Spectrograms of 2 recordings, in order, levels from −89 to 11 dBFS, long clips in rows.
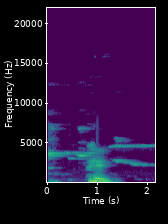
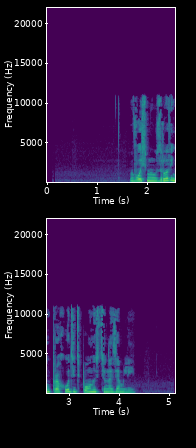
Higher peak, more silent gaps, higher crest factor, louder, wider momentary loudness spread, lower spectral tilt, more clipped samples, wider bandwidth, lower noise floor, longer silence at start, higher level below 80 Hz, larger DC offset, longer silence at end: about the same, -2 dBFS vs -4 dBFS; neither; about the same, 18 dB vs 18 dB; first, -17 LUFS vs -20 LUFS; first, 20 LU vs 13 LU; about the same, -7 dB/octave vs -6 dB/octave; neither; second, 7.6 kHz vs 11.5 kHz; second, -38 dBFS vs -66 dBFS; second, 0.05 s vs 1.65 s; first, -58 dBFS vs -72 dBFS; neither; second, 0.1 s vs 0.8 s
